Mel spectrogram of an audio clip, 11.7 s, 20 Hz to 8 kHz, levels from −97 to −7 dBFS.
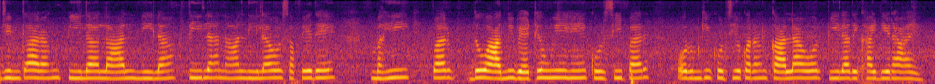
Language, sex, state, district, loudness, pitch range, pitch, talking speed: Hindi, female, Chhattisgarh, Bastar, -23 LUFS, 235-255 Hz, 245 Hz, 165 wpm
